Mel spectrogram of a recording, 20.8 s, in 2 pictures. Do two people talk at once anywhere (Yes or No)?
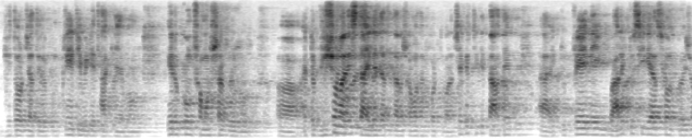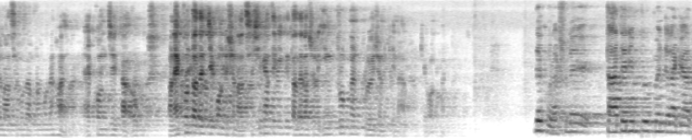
No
